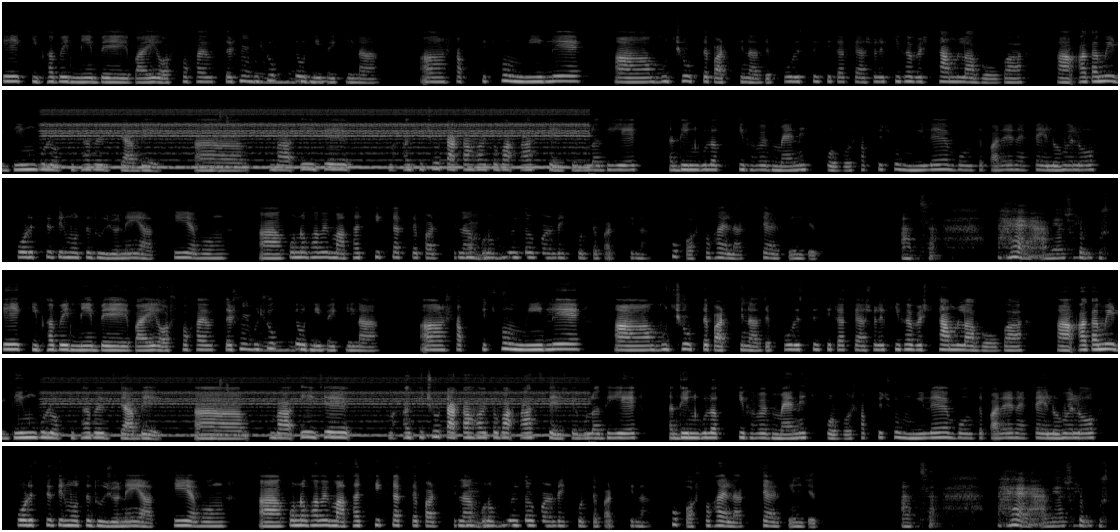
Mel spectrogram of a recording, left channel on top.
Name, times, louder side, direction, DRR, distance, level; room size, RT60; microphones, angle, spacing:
voice 1, 0.0-3.8 4.2-4.6 5.0-5.8 6.1-10.3 10.5-12.8 13.1-14.7 15.0-17.5 17.8-22.1 22.5-24.6 24.9-30.5, right 4 dB, 30° right, 0.4 m, -35 dB
voice 2, 2.4-3.3 13.2-13.4 27.0-27.4 31.3-33.4, equal, 5° right, 1.7 m, -41 dB
sound 1, 11.5-17.0, left 5 dB, 15° left, 0.6 m, -38 dB
8.1 x 3.9 x 4.4 m
head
